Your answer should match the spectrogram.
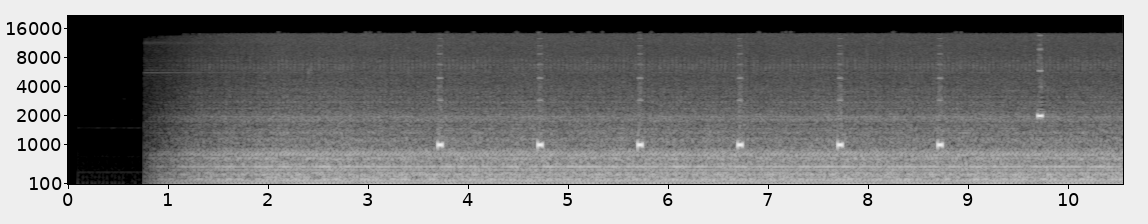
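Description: Film-leader countdown beeps: six short tones a second apart, then a last, higher beep, over a steady hiss and hum of old film sound.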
